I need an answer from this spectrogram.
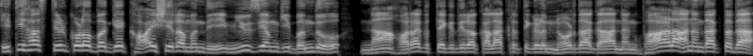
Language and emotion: Kannada, happy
